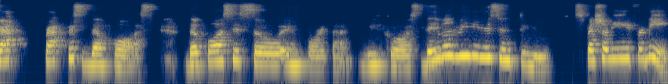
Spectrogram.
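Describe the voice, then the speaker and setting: A woman speaks at a high pitch. Her voice swings very widely in pitch. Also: moderate pace. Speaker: webinar presenter. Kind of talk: webinar lecture.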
